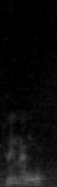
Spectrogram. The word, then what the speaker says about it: Dwemer: how do you pronounce it? Dwemer? – Dwemer.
